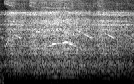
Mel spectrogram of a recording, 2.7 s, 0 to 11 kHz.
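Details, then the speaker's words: Brand-new EGO 56V edger that won't rotate the blade: steady high motor whine spinning freely with faint slipping chatter; owner believes the gearbox miter gears are skipping teeth. "so I believe the problem is in the gearbox side here where the miter gears are I think I can hear it skip like the teeth of grounding a little bit"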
